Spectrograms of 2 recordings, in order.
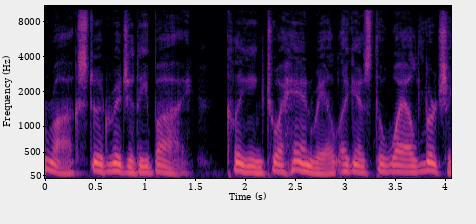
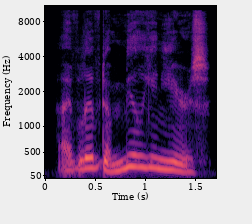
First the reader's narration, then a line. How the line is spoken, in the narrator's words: I gasped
